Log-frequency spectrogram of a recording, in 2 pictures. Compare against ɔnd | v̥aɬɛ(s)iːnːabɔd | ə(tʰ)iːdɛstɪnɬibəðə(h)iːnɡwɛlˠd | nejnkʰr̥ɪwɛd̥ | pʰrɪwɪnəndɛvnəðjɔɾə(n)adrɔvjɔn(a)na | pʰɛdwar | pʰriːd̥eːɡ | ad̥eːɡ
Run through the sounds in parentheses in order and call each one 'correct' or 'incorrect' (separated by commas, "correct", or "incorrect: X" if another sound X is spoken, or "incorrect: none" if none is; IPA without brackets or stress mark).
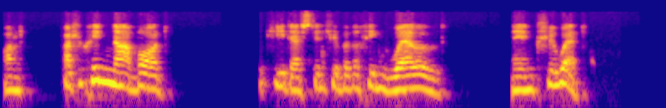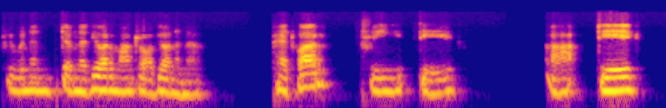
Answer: incorrect: χ, incorrect: kʰ, incorrect: χ, incorrect: m, incorrect: ə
